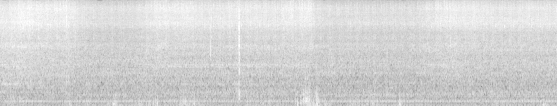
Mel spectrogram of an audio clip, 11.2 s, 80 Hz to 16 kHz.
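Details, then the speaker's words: Bone-cold 1965 Jeep CJ5 just fitted with an XF Falcon electronic ignition, jump-started: idle wanders and stumbles with uneven lumpy pulses and surges; it floods, owner suspects fuel supply or carburettor issues; rough running on cold start. "hey it's bit funny at the moment because it floods so I don't really know but once it gets going is not too bad"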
